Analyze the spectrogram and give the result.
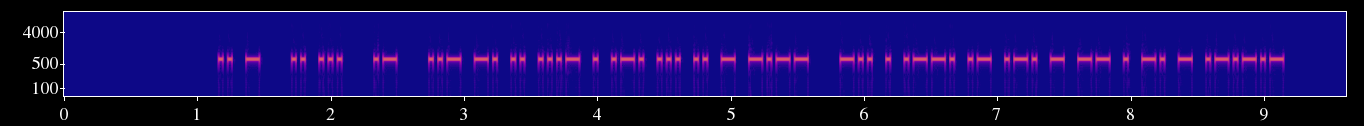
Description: Morse code, heard as a keyed tone, about 36 wpm, 700 Hz. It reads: IT IS A UNIVERSITY DEPARTMENT.
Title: Sentences from Top 1000 Words - Review Part 5 - 35wpm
